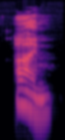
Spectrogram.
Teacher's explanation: In this contraction, the a sound in am is harder to hear. This happens because the speaker uses less force to say the vowel sound. · Term: weak forms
